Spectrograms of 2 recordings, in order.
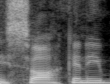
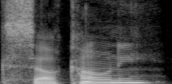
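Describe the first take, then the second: First: It is said with a plain American pronunciation. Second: It is said with an Italian-style pronunciation. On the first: The speaker calls it right. "I've never heard anyone not say Saucony" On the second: The speaker calls it wrong. "like as an Italian, like Saucony?"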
